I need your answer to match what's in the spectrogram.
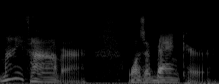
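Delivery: very slow, low, hushed, swooping drawn-out drawl. Answering a request for an impression, doing a Joker impression. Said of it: "Joker impression".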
